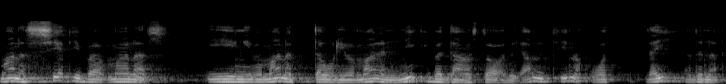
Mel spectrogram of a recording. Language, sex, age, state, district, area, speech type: Manipuri, male, 30-45, Manipur, Thoubal, rural, spontaneous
